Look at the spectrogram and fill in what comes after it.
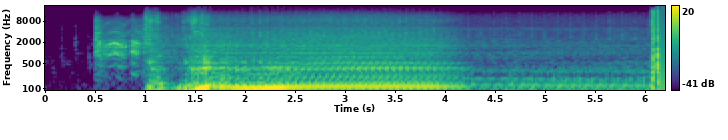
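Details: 2015 5.7L HEMI truck after water pump replacement (new pump, 180-degree thermostat, coolant refilled), started to check for leaks: short crank, catches quickly, smooth even idle with steady low rumble; engine running normally.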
